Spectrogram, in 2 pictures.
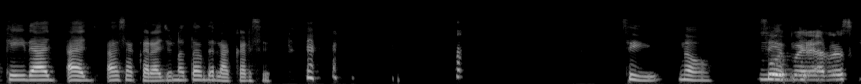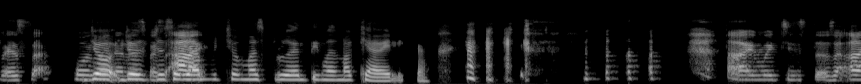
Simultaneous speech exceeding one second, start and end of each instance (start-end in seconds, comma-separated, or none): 9.4-10.7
